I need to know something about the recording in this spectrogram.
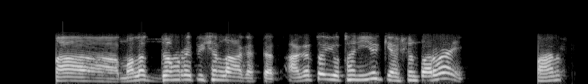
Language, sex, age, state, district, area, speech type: Kashmiri, male, 30-45, Jammu and Kashmir, Anantnag, rural, conversation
